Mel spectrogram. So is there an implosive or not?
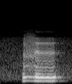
no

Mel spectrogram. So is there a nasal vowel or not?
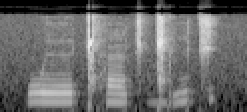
yes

